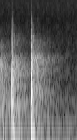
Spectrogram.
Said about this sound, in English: he hears a knock at the door.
